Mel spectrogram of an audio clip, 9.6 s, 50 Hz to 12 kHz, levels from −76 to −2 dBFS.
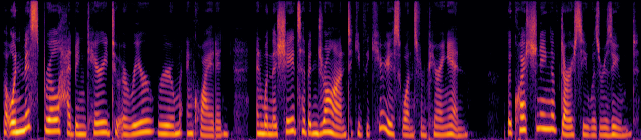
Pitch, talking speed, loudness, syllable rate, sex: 220 Hz, 210 wpm, -19 LUFS, 5.2 syllables/s, female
